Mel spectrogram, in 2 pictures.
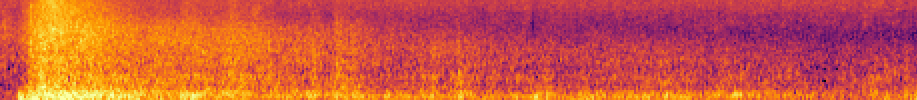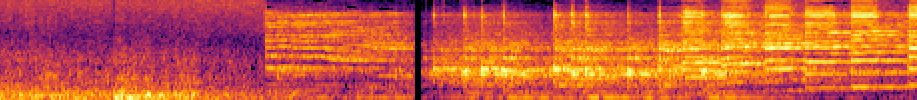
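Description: Thunder-like intro sound effect: a sudden crash followed by a long rumbling, hissing decay. About six seconds in, music with a melody begins.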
